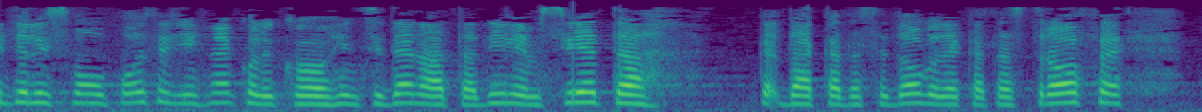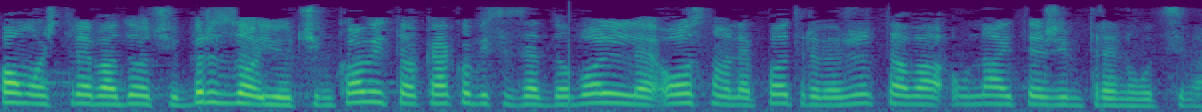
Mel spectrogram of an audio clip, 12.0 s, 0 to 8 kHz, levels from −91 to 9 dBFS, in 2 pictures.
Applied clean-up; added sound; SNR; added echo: none; none; none; none.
